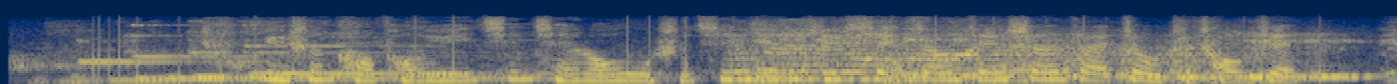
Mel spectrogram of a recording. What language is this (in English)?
Chinese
